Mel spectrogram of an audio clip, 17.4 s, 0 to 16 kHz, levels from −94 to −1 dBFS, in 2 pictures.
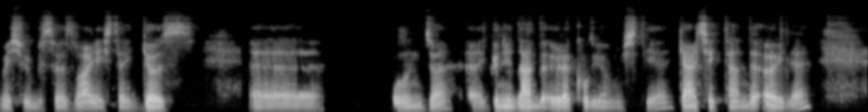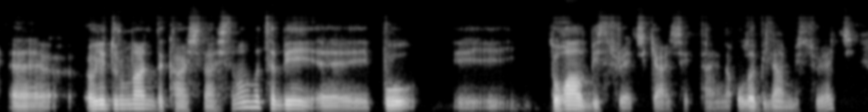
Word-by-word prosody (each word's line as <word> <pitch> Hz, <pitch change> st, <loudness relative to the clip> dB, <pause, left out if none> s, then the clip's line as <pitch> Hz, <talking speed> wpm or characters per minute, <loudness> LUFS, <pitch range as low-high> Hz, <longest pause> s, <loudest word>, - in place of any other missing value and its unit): meşhur 95 Hz, 0 st, -3 dB
bir -, -, -12 dB
söz 100 Hz, 0 st, -4 dB
var 115 Hz, +2 st, +2 dB
ya, -, -, -1 dB
işte, 95 Hz, -1 st, -4 dB
göz, 95 Hz, 0 st, +1 dB, 0.6 s
eee, 95 Hz, -1 st, -2 dB, 0.9 s
olunca, 100 Hz, +3 st, -2 dB, 0.2 s
eee, 100 Hz, -, -3 dB
gönülden 100 Hz, 0 st, +3 dB
de -, -, +1 dB
ırak 95 Hz, -1 st, +1 dB
oluyormuş 90 Hz, 0 st, -3 dB
diye, 170 Hz, -, -8 dB
gerçekten 100 Hz, -1 st, +1 dB
de 120 Hz, -, +1 dB
öyle. 100 Hz, -, 0 dB, 0.7 s
Eee, 100 Hz, 0 st, +1 dB, 0.3 s
öyle 130 Hz, +3 st, +6 dB
durumlarda 135 Hz, -1 st, +2 dB
da 105 Hz, -, -2 dB
karşılaştım 95 Hz, -, -3 dB
ama 180 Hz, +1 st, -1 dB
tabii, 130 Hz, -5 st, +3 dB
eee, 115 Hz, -5 st, 0 dB
bu, 125 Hz, 0 st, +5 dB, 0.3 s
iii, -, -, -12 dB, 0.3 s
doğal 120 Hz, -5 st, +8 dB
bir 90 Hz, -, -3 dB
süreç -, -, -7 dB
gerçekten 90 Hz, 0 st, -9 dB
de -, -, -12 dB
olabilen 95 Hz, -1 st, -1 dB
bir -, -, -16 dB
süreç. -, -, -9 dB
100 Hz, 125 wpm, -26 LUFS, 95-120 Hz, 0.9 s, doğal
